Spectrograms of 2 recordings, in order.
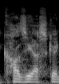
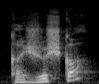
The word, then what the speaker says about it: Kościuszko: We went on a tour of the Yarrangobilly Caves, which are these caves in the Kosciuszko National Park, or as it's pronounced in Polish, Kościuszko.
